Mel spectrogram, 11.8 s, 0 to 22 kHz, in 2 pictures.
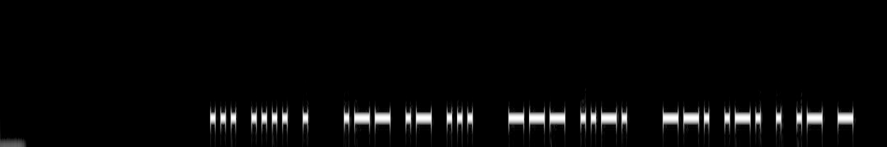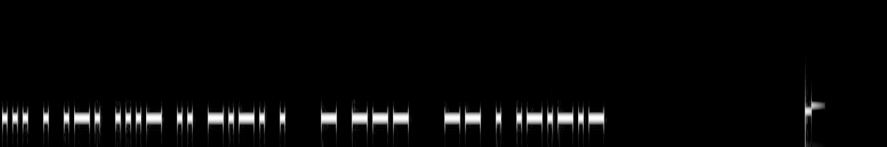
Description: Morse code, heard as a keyed tone, about 34 wpm, 700 Hz. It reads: SHE WAS OF GREAT SERVICE TO ME.
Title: Sentences from Top 1000 Words - Review Part 4 - 35wpm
